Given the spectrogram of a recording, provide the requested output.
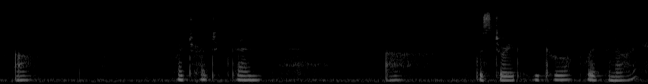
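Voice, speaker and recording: Amid noticeable background noise, a woman speaks in a medium pitch at a fairly slow pace. Her intonation is monotone and flat, with long, frequent pauses. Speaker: ASMR video creator. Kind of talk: ASMR storytelling and book showing. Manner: soft-spoken, whispery, slow.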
